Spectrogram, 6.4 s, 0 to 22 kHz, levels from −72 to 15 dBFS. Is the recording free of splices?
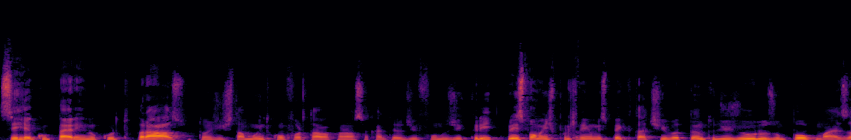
no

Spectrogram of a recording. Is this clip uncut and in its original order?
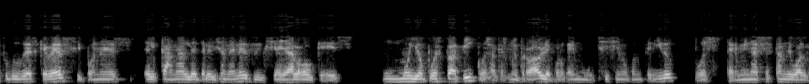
no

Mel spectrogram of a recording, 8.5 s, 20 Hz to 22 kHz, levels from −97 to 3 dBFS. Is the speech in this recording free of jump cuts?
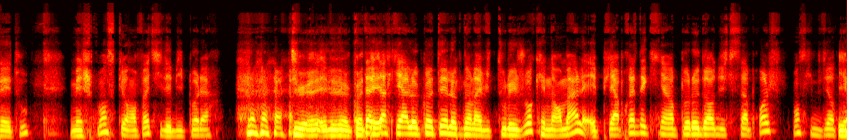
no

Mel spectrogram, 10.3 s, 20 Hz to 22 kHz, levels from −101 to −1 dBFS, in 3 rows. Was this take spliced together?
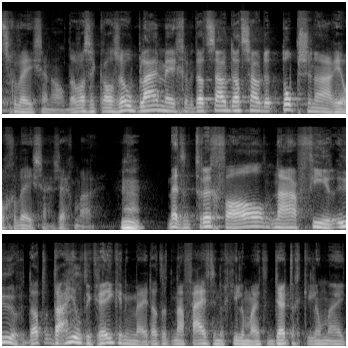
no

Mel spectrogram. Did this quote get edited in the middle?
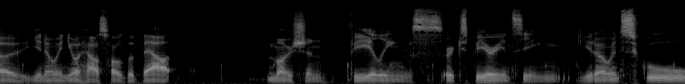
yes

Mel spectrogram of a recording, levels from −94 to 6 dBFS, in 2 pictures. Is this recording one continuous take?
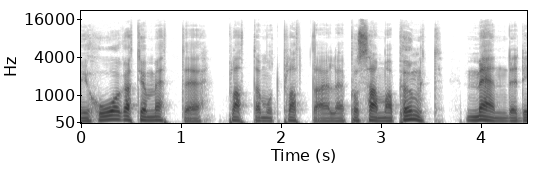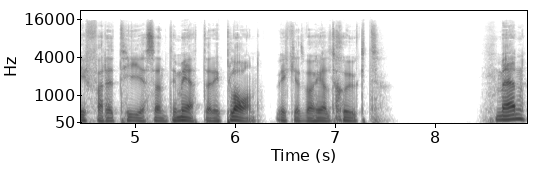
no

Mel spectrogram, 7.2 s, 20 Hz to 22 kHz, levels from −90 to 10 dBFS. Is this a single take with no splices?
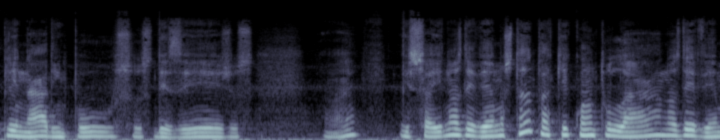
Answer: yes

